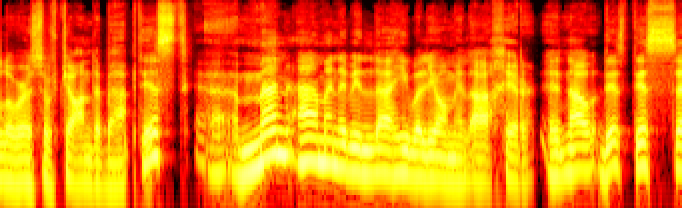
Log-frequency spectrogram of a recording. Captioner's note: speaking in Arabic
